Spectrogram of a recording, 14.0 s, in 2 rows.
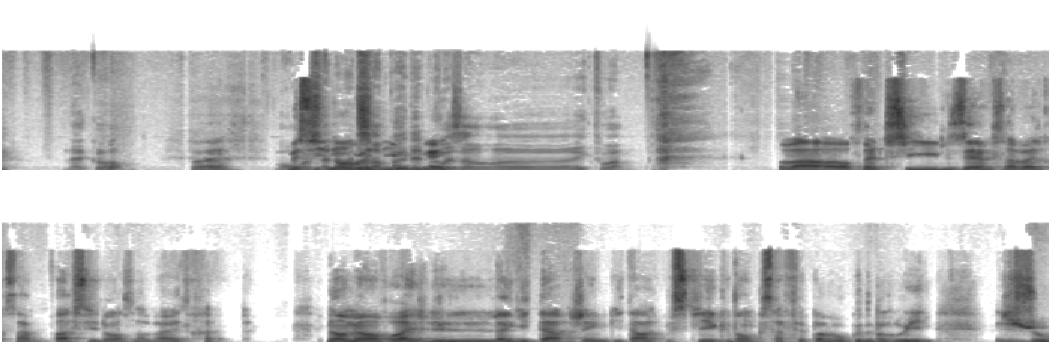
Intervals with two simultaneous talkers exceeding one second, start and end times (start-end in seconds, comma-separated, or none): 1.9-3.1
